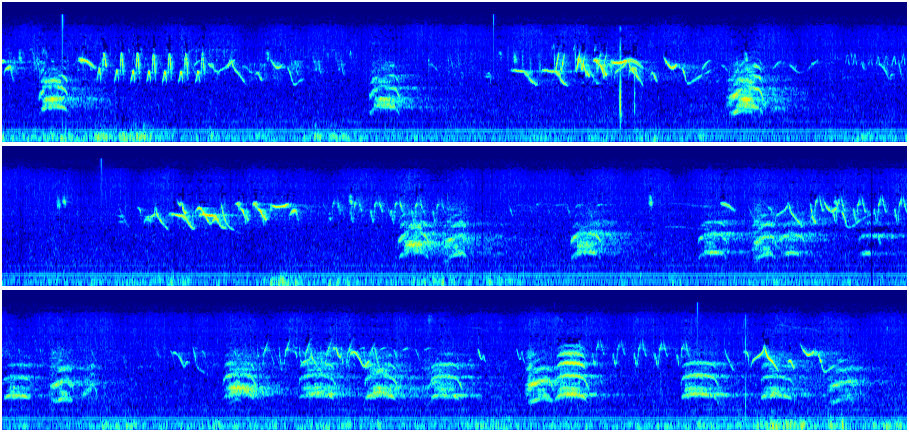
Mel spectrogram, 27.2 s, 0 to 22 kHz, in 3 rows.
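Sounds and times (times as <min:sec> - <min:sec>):
Corvus corax calling: 0:00.1 - 0:02.9, 0:03.6 - 0:08.7, 0:11.0 - 0:19.5, 0:20.2 - 0:27.1.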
